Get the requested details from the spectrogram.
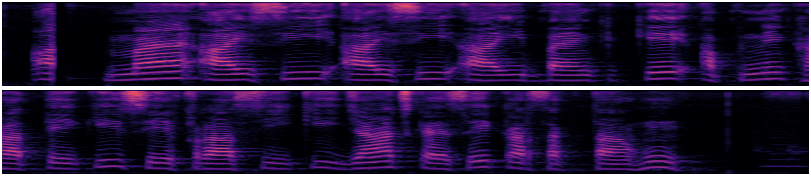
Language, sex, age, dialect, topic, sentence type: Hindi, male, 41-45, Awadhi Bundeli, banking, question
